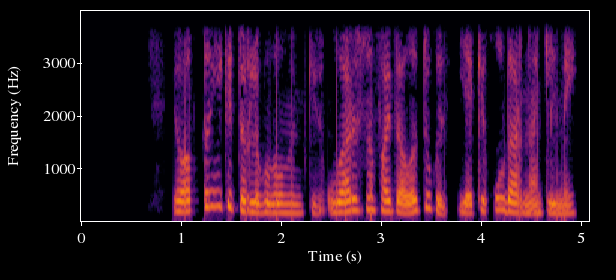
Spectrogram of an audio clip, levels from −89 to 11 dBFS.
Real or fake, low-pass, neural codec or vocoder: real; 3.6 kHz; none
